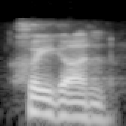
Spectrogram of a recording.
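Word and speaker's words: Hoegaarden: Hoygaard. Correct. That is the correct pronunciation.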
